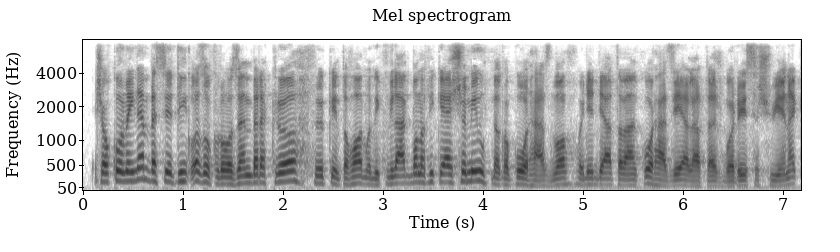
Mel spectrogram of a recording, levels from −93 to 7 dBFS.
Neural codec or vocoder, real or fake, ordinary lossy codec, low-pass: codec, 16 kHz, 2 kbps, FunCodec, trained on LibriTTS, 25 frames a second; fake; Opus, 64 kbps; 7.2 kHz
